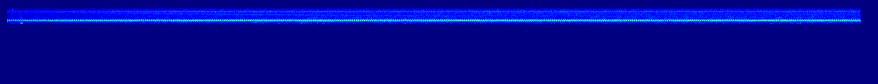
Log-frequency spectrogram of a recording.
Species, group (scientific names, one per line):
Oecanthus quadripunctatus
Orthoptera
